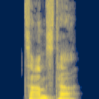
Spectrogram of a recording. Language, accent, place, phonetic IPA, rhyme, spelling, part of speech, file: German, Germany, Berlin, [ˈt͡saːmstɐ], -aːmstɐ, zahmster, adjective, De-zahmster.ogg
- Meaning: inflection of zahm: 1. strong/mixed nominative masculine singular superlative degree 2. strong genitive/dative feminine singular superlative degree 3. strong genitive plural superlative degree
